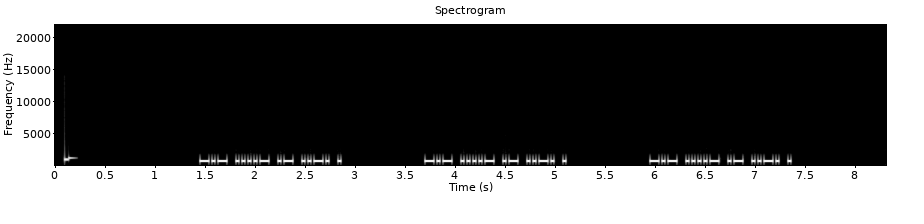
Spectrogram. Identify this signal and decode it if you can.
Morse code, heard as a keyed tone, about 40 wpm, 700 Hz. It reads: K4AFE K4AFE K4AFE
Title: Call Signs Repeated 2x - 40wpm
